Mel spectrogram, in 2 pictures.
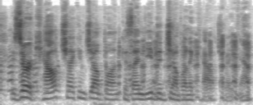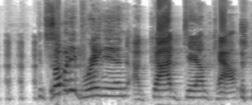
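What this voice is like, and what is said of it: Tom Cruise impression. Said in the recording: “your Tom Cruise impersonation”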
